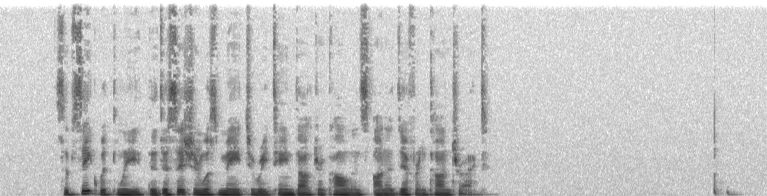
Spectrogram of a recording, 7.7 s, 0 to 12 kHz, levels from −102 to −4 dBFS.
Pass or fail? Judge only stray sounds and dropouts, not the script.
pass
